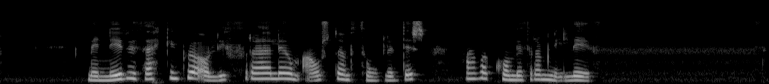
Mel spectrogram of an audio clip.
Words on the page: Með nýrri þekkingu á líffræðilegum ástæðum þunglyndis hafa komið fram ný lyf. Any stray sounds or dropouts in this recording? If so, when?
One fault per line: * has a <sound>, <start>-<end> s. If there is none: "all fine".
all fine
